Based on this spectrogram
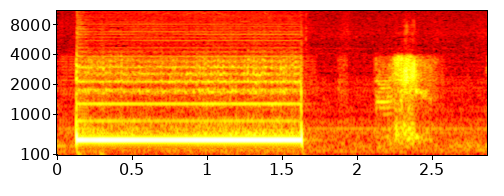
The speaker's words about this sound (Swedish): nu ska vi ringa pappa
